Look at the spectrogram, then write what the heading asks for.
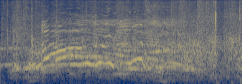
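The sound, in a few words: studio audience applause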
